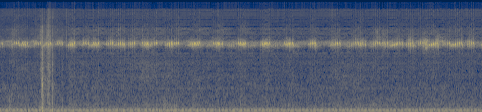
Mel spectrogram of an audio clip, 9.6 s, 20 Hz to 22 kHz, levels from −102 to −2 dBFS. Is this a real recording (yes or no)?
no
